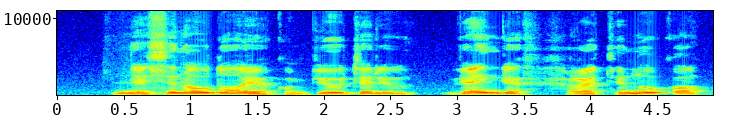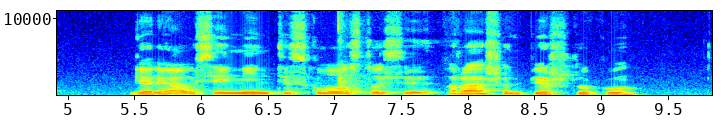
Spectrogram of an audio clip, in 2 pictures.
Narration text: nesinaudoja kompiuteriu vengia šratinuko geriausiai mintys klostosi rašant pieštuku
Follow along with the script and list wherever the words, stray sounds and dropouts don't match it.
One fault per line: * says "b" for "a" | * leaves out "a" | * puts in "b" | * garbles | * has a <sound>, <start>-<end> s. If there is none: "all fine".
all fine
